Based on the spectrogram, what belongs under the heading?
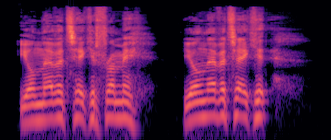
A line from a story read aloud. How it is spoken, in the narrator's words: from the other side of the rock barricade came the moan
